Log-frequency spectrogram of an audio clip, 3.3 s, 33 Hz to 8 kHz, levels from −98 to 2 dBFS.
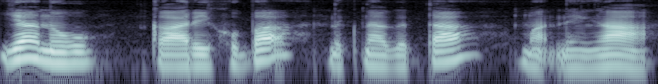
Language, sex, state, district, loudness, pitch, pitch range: Garo, male, Meghalaya, South Garo Hills, -20 LUFS, 115 Hz, 110-140 Hz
